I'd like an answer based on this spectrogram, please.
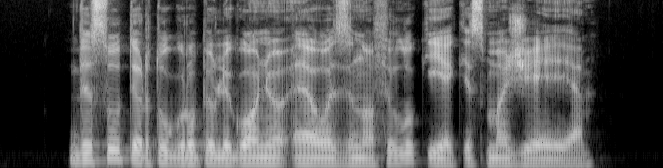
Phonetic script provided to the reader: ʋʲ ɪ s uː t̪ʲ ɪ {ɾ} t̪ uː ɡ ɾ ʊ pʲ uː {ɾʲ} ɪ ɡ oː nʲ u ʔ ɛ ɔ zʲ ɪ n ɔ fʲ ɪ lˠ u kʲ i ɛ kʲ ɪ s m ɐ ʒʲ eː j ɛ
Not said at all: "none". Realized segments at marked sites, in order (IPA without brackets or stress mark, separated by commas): ɾ, lʲ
